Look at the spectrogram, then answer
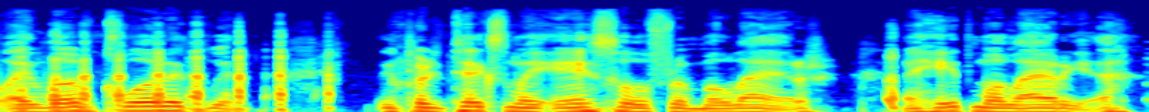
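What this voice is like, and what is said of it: Put-on generic Eastern European accent. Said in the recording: “the accent, even though it's clearly Eastern European grab bag”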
